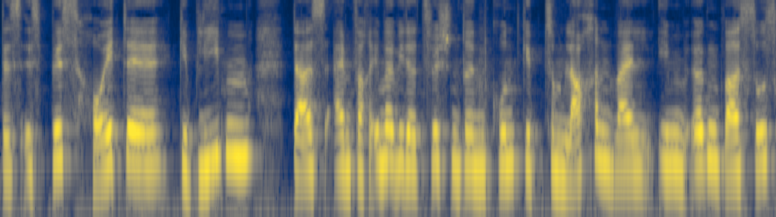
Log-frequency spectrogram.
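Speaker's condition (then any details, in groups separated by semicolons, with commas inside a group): No condition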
